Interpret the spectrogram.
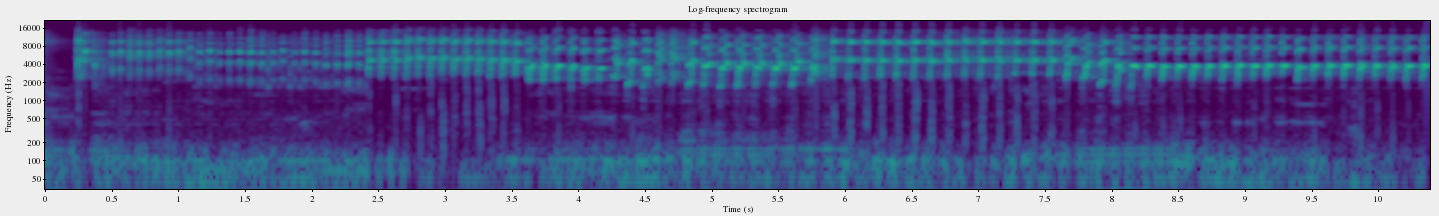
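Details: Fighter lovebird giving a long chattering trill (ngekek panjang), used to provoke rivals and as a model for training young birds: dense, high, rapid metallic chirps repeated steadily for the whole stretch, growing louder after the first seconds.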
